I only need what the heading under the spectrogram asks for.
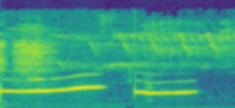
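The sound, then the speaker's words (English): A voice imitates a whimper: two thin, high, drawn-out whines, the first slowly rising and the second slightly shorter, separated by a brief pause. “Oh, Silwe, is Winley whimpering next to him? I think so. Actually, that was really me.”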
